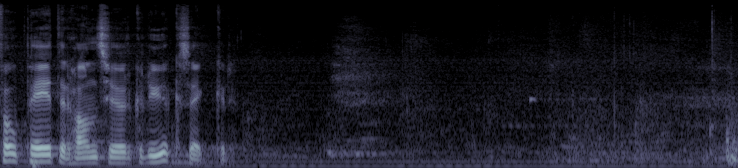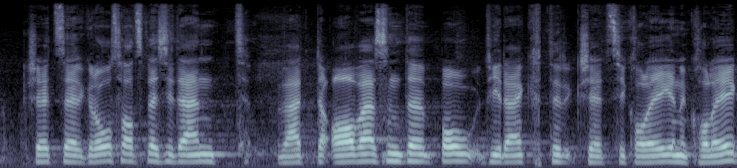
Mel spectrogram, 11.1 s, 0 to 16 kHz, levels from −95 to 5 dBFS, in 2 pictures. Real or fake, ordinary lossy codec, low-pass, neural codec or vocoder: real; none; 14.4 kHz; none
